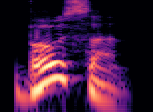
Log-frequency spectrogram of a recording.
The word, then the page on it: boson: British English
